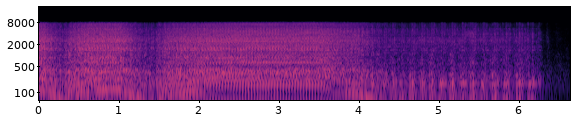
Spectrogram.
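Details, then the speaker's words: Motorcycle starting on a temperamental battery: cranks, catches, revs briefly high then settles to an uneven lumpy idle; owner thinks it runs well but suspects the carb air-fuel screws need tuning, fuel leak also noticed. "i think it's probably a good running bike it needs a couple of tweaks i need to tune the um the car bare fuel screws"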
